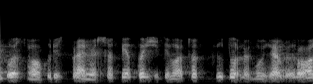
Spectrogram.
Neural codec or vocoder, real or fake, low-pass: autoencoder, 22.05 kHz, a latent of 192 numbers a frame, VITS, trained on one speaker; fake; 3.6 kHz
